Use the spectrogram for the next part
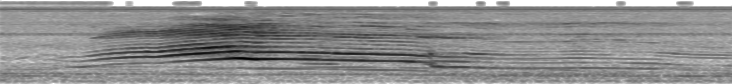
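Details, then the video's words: One loud, strained yowl from a cat at night that climbs steeply, peaks harshly after a second, then slowly falls into a long, fading moan. "Cat Making Spooky Noises Middle Of Night"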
